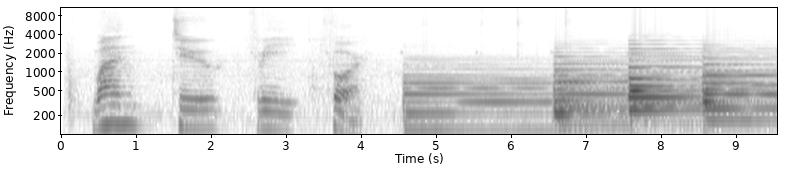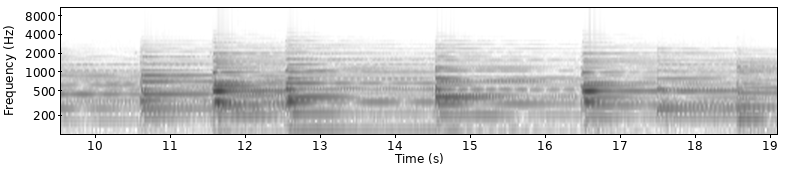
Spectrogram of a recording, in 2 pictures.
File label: Big Band Solo Backgrounds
